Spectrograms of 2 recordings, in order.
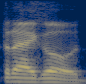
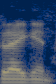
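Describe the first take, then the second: First: The name ends without a final n sound. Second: The name ends with a final n sound. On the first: The speaker calls it wrong. "Not Drago" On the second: The speaker calls it right. "some people drop the N, and they shouldn't"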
